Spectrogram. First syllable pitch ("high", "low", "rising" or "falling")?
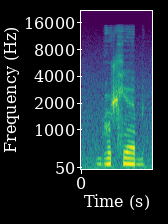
falling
